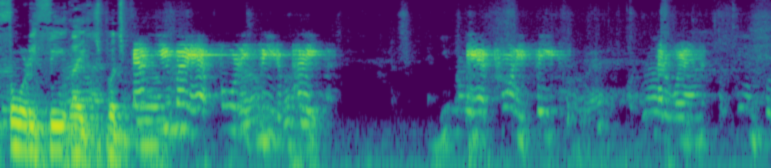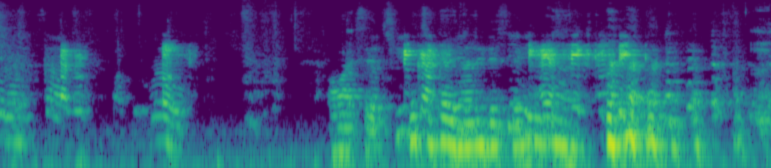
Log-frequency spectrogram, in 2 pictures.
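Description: An elderly man speaks calmly through a mask, heard over an online call.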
